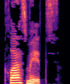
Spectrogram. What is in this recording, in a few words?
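"classmates", English, uk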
